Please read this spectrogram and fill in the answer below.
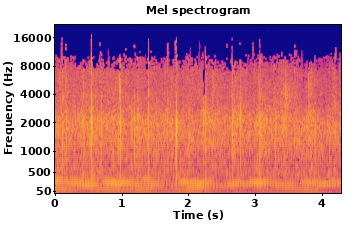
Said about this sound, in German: Lass uns jetzt mal einen Applaus geben.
